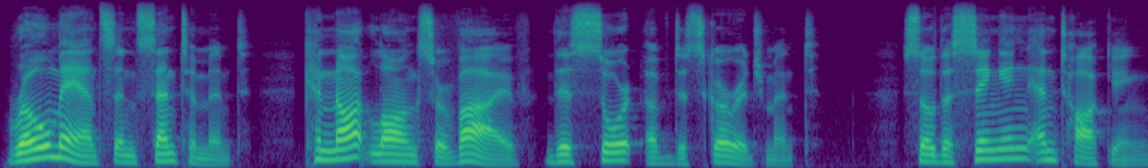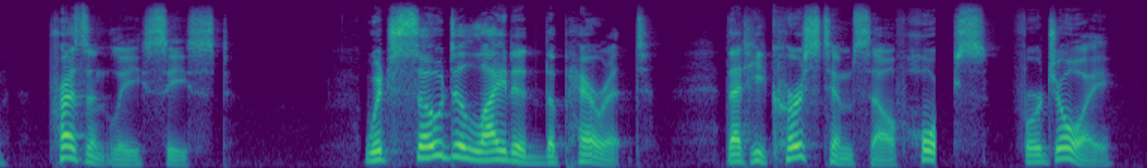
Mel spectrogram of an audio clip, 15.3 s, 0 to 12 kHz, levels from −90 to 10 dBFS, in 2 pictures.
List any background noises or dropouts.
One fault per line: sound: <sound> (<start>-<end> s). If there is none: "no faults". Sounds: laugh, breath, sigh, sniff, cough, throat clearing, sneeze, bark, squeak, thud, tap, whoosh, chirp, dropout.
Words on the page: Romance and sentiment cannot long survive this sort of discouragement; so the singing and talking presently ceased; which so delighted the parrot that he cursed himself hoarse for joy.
sound: dropout (13.9-14.0 s)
